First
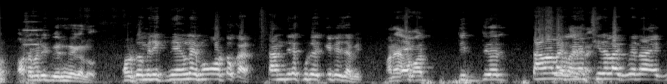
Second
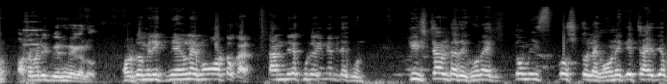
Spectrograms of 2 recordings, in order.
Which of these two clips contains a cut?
second; 1 cut; at 3.3 s

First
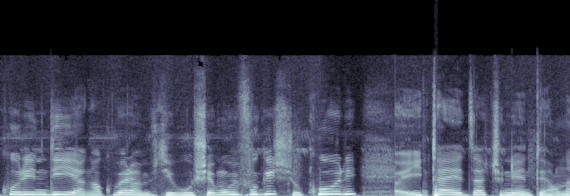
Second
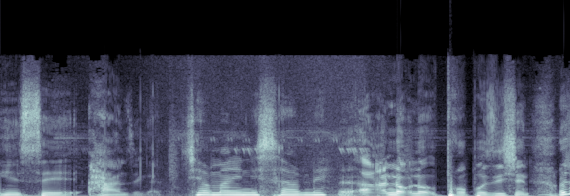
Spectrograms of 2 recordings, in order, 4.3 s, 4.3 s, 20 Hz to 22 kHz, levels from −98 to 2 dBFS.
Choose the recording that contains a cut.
first; 1 cut; at 2.9 s

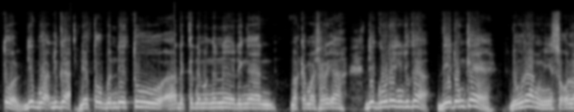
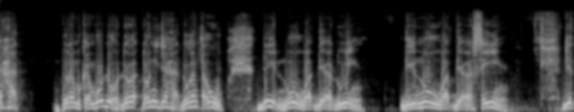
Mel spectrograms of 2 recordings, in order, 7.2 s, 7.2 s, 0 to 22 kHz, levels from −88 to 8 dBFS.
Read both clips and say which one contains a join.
first; 4 cuts; at 0.9 s, 2.2 s, 5.4 s, 6.2 s

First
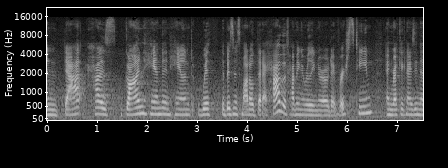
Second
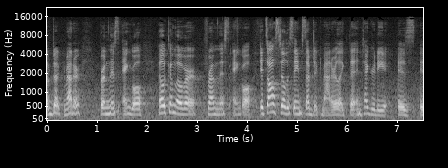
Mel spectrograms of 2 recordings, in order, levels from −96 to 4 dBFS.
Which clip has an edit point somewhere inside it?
second; 1 cut; at 4.2 s

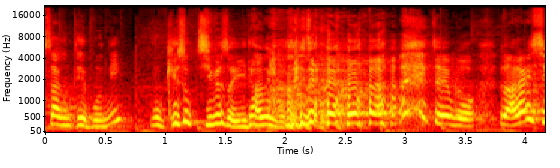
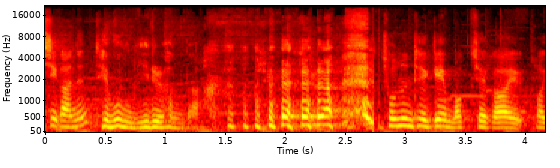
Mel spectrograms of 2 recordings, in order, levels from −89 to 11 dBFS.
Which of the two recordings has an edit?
second; 1 cut; at 2.7 s

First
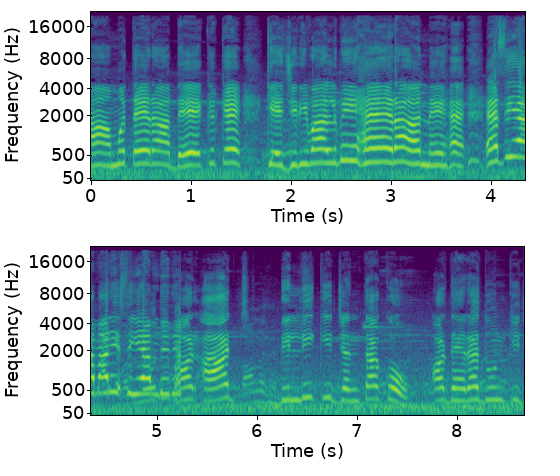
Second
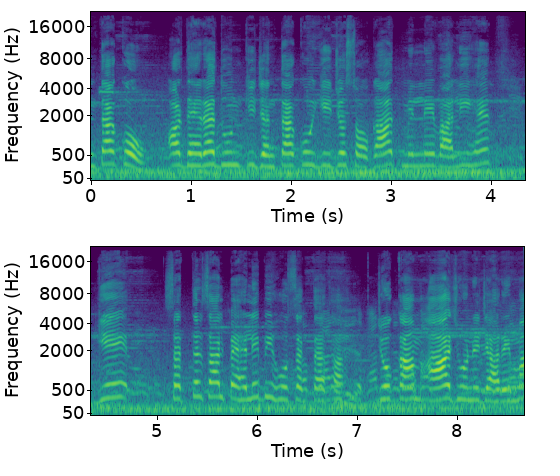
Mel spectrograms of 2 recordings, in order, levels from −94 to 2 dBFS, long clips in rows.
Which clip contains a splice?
first; 1 cut; at 5.2 s

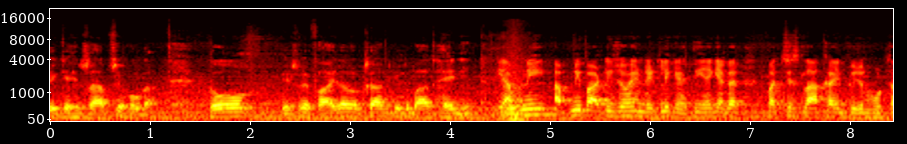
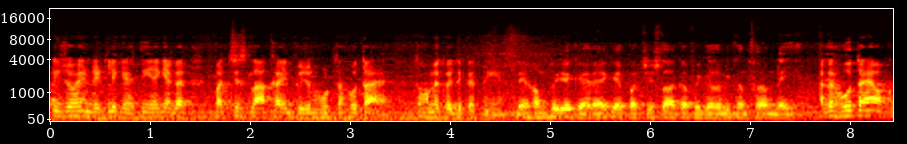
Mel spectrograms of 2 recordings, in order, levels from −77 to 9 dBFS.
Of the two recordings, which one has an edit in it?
first; 1 cut; at 4.4 s

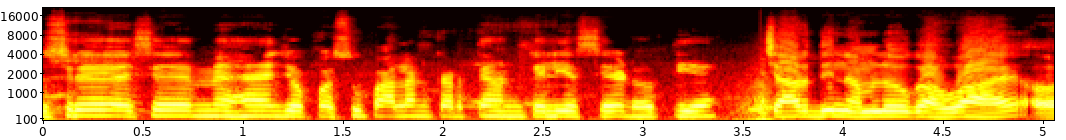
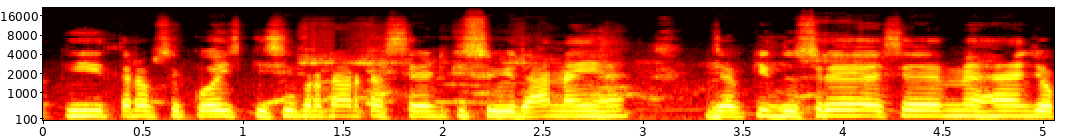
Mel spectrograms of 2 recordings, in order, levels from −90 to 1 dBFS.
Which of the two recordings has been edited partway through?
first; 1 cut; at 3.6 s

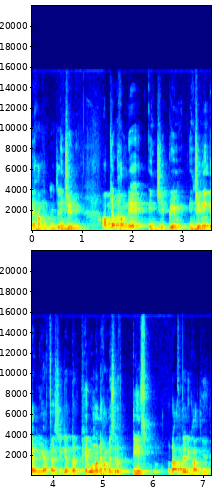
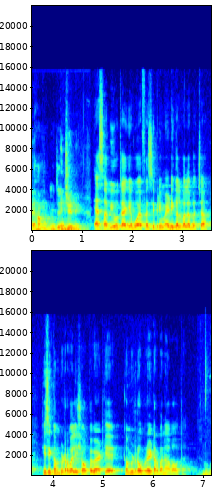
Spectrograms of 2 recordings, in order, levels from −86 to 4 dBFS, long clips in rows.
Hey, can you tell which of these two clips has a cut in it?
second; 1 cut; at 1.1 s

